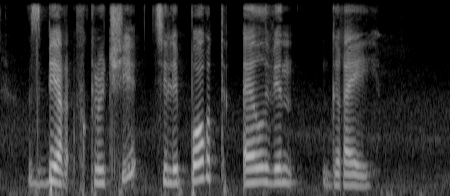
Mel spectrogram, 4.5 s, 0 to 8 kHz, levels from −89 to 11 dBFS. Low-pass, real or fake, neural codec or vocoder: 7.2 kHz; fake; vocoder, 44.1 kHz, 128 mel bands every 512 samples, BigVGAN v2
